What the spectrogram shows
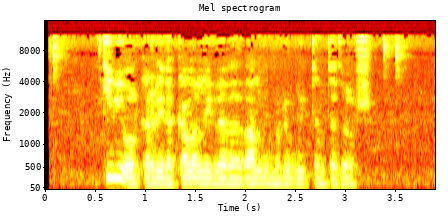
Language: Catalan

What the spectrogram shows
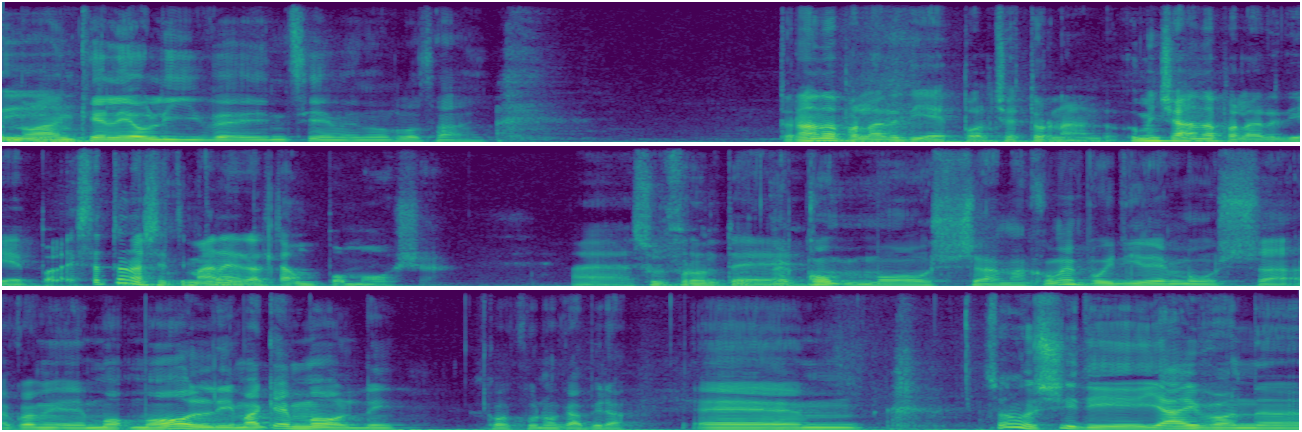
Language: Italian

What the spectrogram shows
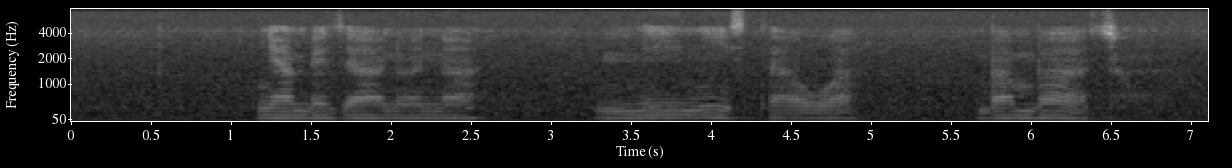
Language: Venda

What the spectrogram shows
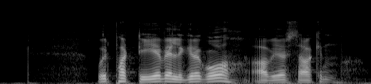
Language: Norwegian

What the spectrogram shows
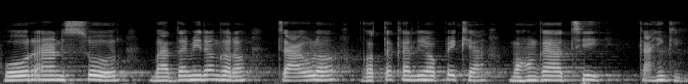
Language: Odia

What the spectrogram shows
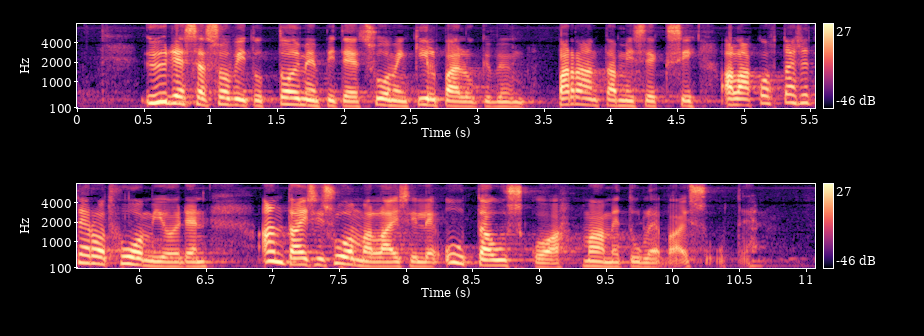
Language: Finnish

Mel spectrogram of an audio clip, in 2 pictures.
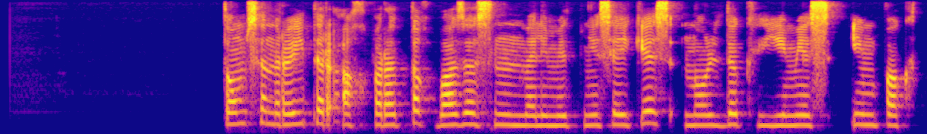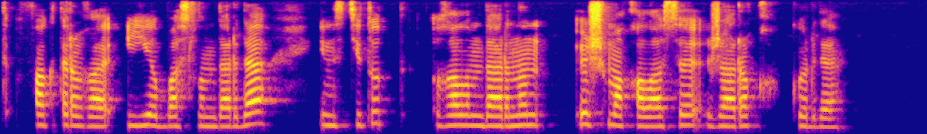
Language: Kazakh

